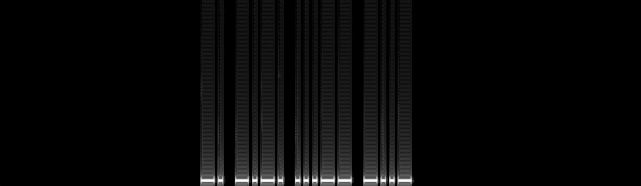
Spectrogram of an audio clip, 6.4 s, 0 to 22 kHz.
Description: Morse code, heard as a keyed tone, about 27 wpm, 700 Hz. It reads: NC3X
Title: USA Call Signs - 4 Characters - Repeated 2x - 28wpm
